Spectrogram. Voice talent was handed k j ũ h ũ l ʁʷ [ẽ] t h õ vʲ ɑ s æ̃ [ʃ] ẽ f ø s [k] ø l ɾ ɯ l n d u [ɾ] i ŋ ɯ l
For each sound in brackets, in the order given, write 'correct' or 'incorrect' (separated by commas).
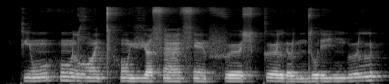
correct, incorrect, correct, correct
